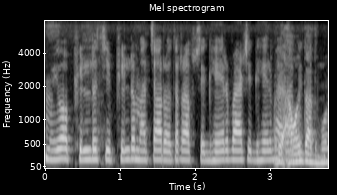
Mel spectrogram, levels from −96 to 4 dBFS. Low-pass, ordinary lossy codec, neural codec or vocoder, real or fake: none; none; none; real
